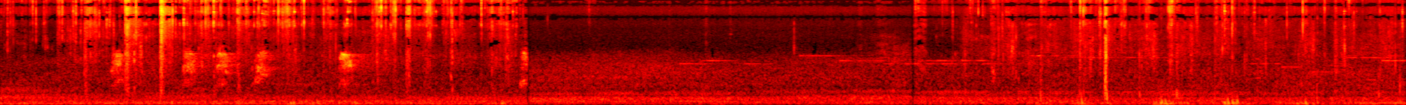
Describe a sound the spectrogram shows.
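A dog's claws click on a concrete path.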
